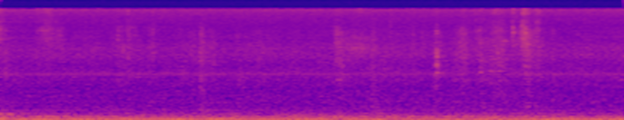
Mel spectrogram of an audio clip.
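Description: Paper pages rustle as a man handles them.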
